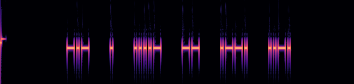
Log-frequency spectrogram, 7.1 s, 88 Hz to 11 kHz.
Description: Morse code, heard as a keyed tone, about 25 wpm, spaced as for 14 wpm, 700 Hz. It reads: KE4MPF
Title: USA Call Signs - 6 Characters - 3x Character Spacing - 25wpm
